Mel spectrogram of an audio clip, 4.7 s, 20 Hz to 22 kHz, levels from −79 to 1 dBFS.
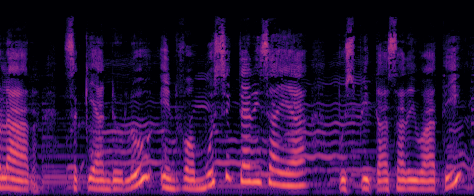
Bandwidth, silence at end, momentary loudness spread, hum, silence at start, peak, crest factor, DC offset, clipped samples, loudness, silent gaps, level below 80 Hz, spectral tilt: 15.5 kHz; 0 s; 7 LU; none; 0 s; -14 dBFS; 14 dB; under 0.1%; under 0.1%; -28 LUFS; none; -76 dBFS; -4.5 dB/octave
